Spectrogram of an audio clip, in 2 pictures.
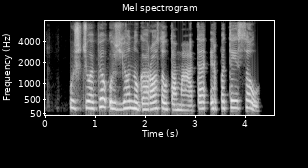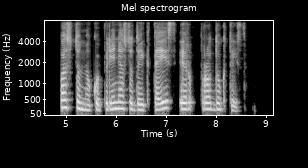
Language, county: Lithuanian, Alytus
